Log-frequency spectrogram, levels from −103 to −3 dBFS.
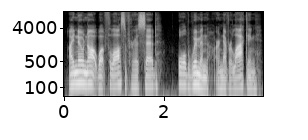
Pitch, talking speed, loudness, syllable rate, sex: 105 Hz, 180 wpm, -20 LUFS, 5.5 syllables/s, male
